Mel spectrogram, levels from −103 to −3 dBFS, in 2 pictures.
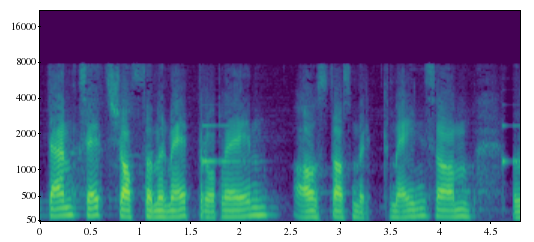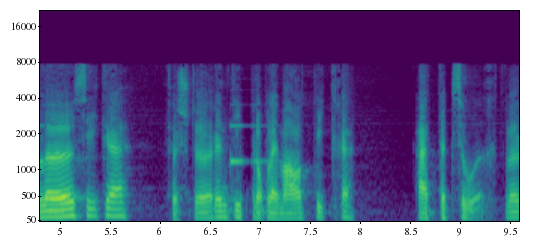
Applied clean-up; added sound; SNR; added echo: neural mask model RNNoise.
